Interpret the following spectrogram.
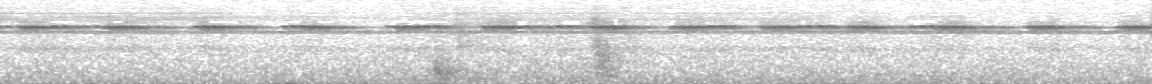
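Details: Grass insect calls used as study white noise, a bright high-pitched chirping repeated roughly three times per second in even pulses, with a brief soft knock partway through.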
